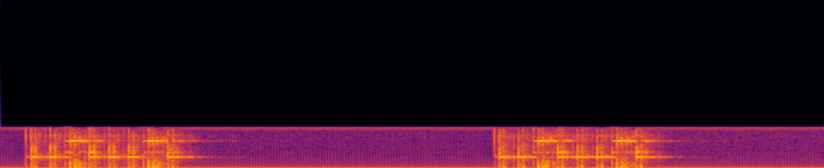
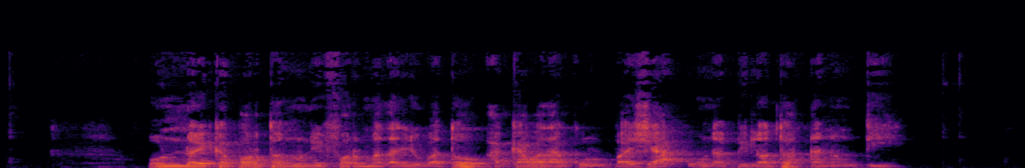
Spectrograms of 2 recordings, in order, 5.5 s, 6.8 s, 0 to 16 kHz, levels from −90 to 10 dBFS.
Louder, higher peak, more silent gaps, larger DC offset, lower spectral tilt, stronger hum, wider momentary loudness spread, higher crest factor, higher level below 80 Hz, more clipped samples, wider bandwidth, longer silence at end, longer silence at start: first, -7 LUFS vs -30 LUFS; first, 0 dBFS vs -12 dBFS; neither; neither; first, -9 dB/octave vs -5.5 dB/octave; first, 50 Hz at -25 dBFS vs none; first, 21 LU vs 10 LU; second, 10 dB vs 20 dB; first, -22 dBFS vs -62 dBFS; first, 0.9% vs under 0.1%; second, 4 kHz vs 11.5 kHz; second, 0 s vs 0.85 s; second, 0 s vs 1 s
